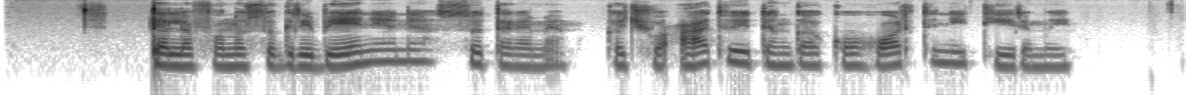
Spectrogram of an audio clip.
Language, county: Lithuanian, Vilnius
